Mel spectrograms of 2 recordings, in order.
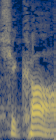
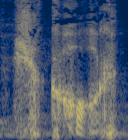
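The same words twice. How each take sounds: First: The middle consonant is a plain, soft k sound. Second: The middle consonant is a rough, throaty sound. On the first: The speaker calls it wrong. "it's not shaka like I do in Pottawatomie County" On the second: The speaker calls it right. "It's got some phlegm in there"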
